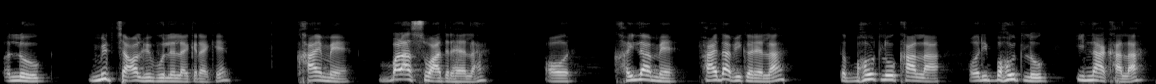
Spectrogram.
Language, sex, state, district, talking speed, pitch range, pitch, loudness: Bhojpuri, male, Bihar, Gopalganj, 155 wpm, 145-195 Hz, 170 Hz, -18 LUFS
